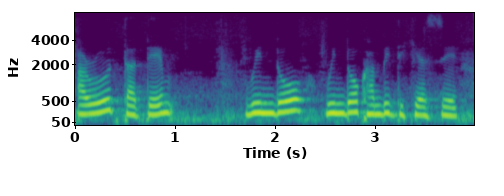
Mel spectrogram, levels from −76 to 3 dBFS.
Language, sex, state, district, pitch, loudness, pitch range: Nagamese, female, Nagaland, Dimapur, 200 Hz, -12 LUFS, 180-225 Hz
